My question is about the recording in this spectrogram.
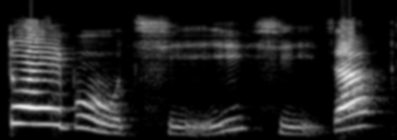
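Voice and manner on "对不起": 对不起 very slow, sharp fall then a dip and rise; tone demonstration. Shown as a demonstration. Teacher modelling the whole phrase, 对不起 slow and toned. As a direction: hit 对, drop, then stretch 起 through its dip. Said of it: "마지막".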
